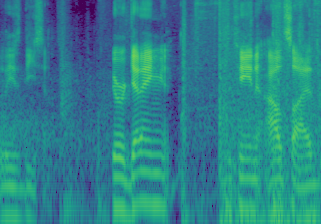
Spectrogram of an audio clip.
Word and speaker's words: poutine: Yes, it's called poutine, or the English pronunciation is poutine.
